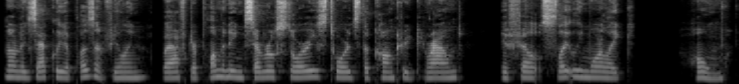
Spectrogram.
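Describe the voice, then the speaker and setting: A woman's voice: medium pitch, little pitch movement, moderate pace, a little mellow. A woman streamer who moves between casual, informal chat and reading a visual novel story aloud. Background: background music.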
